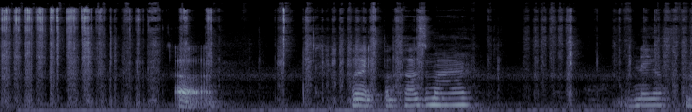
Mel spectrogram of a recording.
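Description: Rapid scratchy rubbing strokes of a nail file buffing fingernails, close up and rhythmic, with a person talking intermittently over them.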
